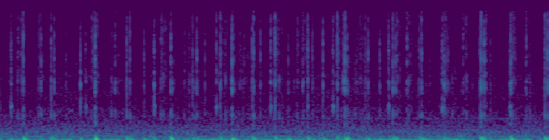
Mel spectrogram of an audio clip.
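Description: Fingernails scratch the cardboard cover of a marbled composition notebook held close to the mic. The result is a quick, dry run of short tapping scratches with bright clicks over a low, steady rumble. The strokes come in irregular bursts throughout.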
